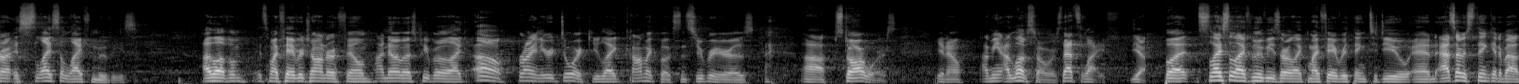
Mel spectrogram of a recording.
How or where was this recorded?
live audience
